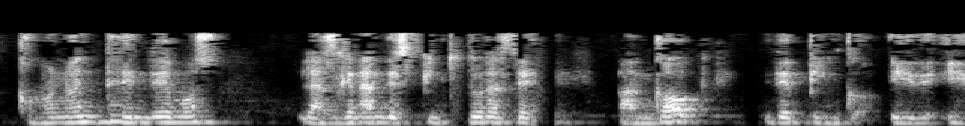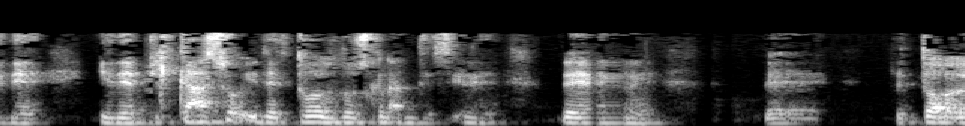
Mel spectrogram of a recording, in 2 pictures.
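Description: Dramatic man telling a story. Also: mid-range voice. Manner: dramatic storyteller, swings from loud outbursts to near-whispers. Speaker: rabbi giving a talk. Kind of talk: storytelling sermon.

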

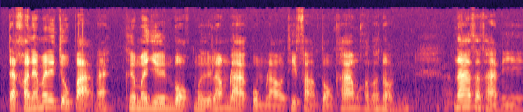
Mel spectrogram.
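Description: A man hosting a podcast, telling a ghost story in a quick, chatty way into a studio mic. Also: fairly high pitch, a little hiss or hum. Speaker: podcast host.

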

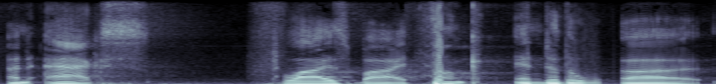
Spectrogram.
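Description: A man narrating an improvised tabletop game as game master, setting scenes in a deliberate, pausing way. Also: medium pitch, expressive, darkish tone.

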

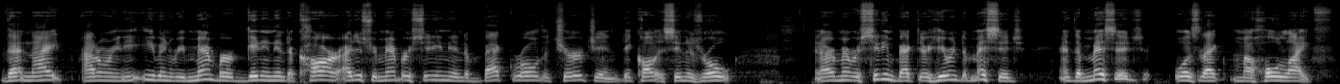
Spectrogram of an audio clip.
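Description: Gravelly earnest man sharing testimony. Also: high-pitched, a bit bright. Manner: earnest, halting, with many pauses and fillers. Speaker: church member giving testimony. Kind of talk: personal testimony.

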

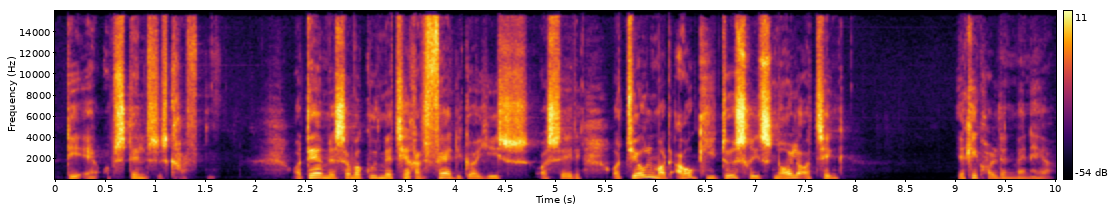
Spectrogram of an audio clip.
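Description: Male preacher, slightly high voice, emphatic swells and quiet drops, church sermon. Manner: emphatic, rising on key words then dropping to quiet.

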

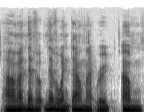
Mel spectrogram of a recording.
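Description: Here a New Zealand man guests on a podcast in casual interview chat. His voice is lowish, gravelly and mellow, his delivery flat and slightly fast, and he thinks aloud carefully, often restarting and repeating words.

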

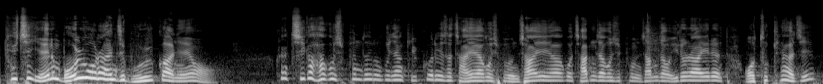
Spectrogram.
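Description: A middle-aged man giving a lively, blunt philosophy lecture, often acting out scolding voices. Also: high voice, fast talker.

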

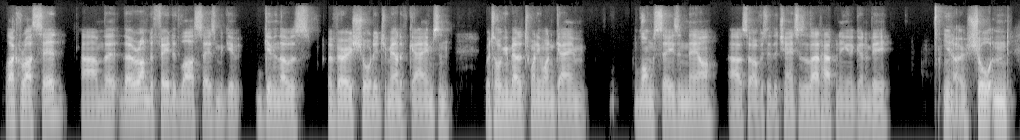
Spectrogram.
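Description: A man's voice: on the low side, flat delivery, a little fast. A man co-hosting a casual football podcast, hesitant, with many fillers, asking long questions. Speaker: podcast co-host.

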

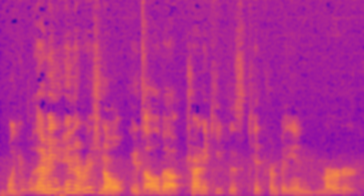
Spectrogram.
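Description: A man's voice: sits high, lively intonation, brisk, poor audio. A man co-hosting a podcast, talking in a blunt, sarcastic and profane way. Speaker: podcast co-host. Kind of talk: casual chat.

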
